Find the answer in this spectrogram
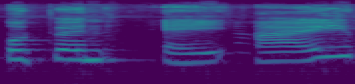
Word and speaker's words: OpenAI: qui est développé par openai ou open hey high pour ceux qui ont envie de le prononcer à l'anglaise chat GPT c'est quoi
